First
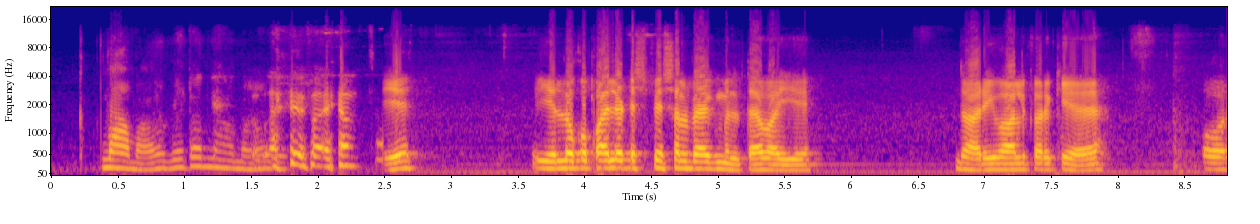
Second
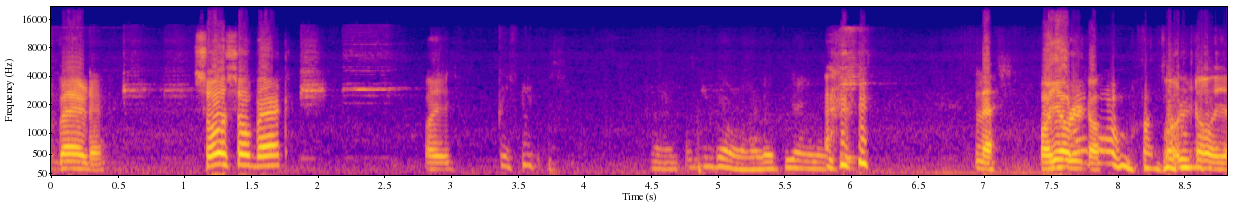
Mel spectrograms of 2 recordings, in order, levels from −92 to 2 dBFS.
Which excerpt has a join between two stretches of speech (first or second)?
first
